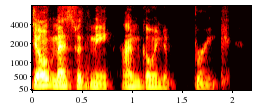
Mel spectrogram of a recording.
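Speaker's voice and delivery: acted, on-edge, wound-up, agitated, tense voice. Telling a bar joke, voicing terracotta plants in a bar: agitated. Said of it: "they are agitated".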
